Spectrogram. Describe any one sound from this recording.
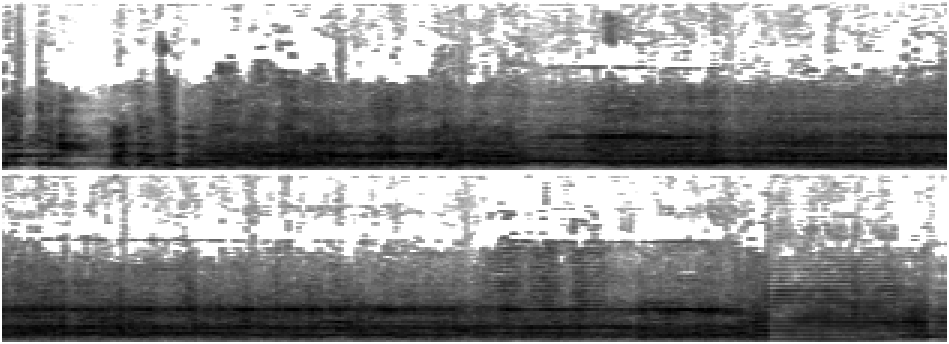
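A crowd cheers loudly in a large room.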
